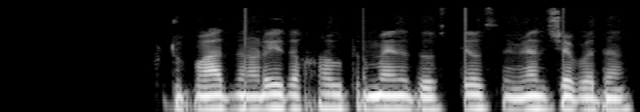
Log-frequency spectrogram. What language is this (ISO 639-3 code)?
pus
